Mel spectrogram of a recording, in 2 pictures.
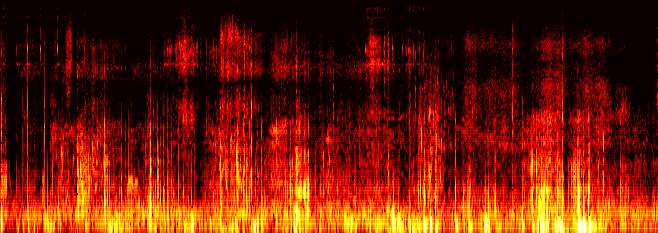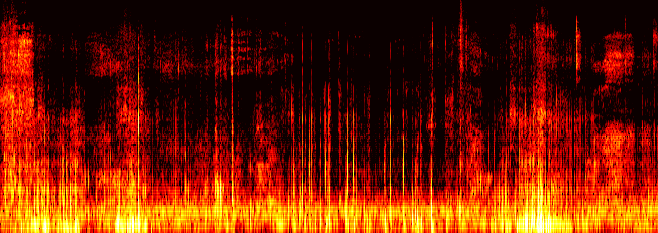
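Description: Fighting and landing a barramundi from a plastic kayak: irregular knocks and scrapes against the hull and water splashing, with louder bursts around the middle and near the end as the fish comes alongside and is lifted out.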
